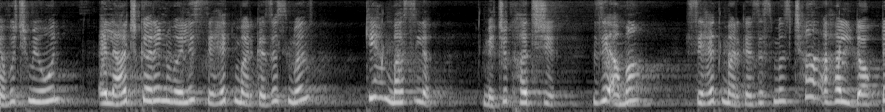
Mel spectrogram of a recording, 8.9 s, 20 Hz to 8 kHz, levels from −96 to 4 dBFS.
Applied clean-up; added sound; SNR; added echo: neural separator model SepFormer DNS4.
